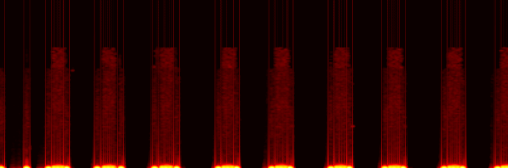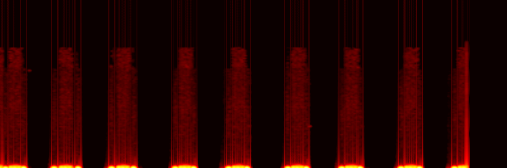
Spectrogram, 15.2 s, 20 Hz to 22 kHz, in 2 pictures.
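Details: Innocent murmur: regular heart sounds about 70 a minute with a soft murmur each beat, benign outlook, contrasted with aortic valve sclerosis.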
